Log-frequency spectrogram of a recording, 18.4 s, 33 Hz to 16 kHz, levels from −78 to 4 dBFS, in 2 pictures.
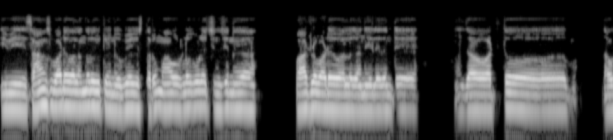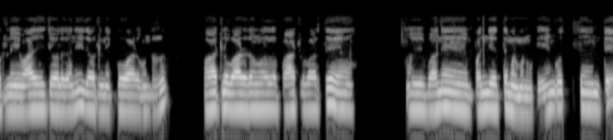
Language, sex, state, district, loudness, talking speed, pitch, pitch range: Telugu, male, Andhra Pradesh, Anantapur, -17 LUFS, 90 wpm, 130 Hz, 125-140 Hz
